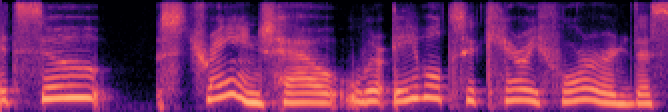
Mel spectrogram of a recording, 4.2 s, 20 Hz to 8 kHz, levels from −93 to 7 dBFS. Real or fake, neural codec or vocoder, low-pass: fake; vocoder, 44.1 kHz, 128 mel bands every 512 samples, BigVGAN v2; 7.2 kHz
